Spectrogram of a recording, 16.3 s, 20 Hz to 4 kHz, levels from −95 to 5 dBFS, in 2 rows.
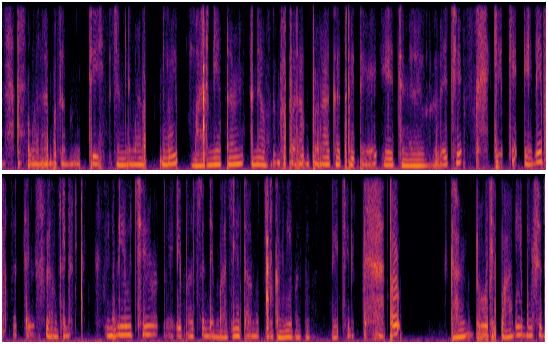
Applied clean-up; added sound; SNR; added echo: neural diffusion model UNIVERSE++.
